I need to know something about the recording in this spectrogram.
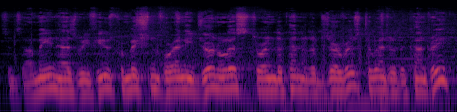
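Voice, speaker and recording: A man reading a formal broadcast news report in a measured newsreader manner, from an archive clip. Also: medium pitch, mellow.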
